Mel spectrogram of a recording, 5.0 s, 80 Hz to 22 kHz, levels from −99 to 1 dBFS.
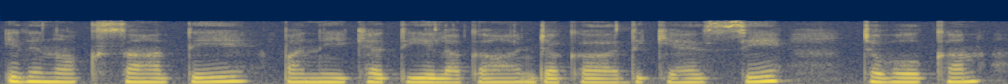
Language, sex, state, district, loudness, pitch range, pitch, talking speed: Nagamese, female, Nagaland, Kohima, -15 LUFS, 185-200 Hz, 190 Hz, 130 wpm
